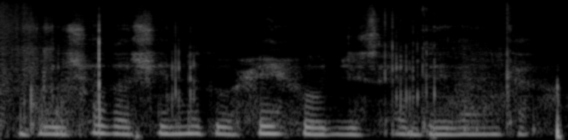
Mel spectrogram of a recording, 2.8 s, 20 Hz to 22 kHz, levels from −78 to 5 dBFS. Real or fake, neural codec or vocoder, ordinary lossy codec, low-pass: fake; codec, 44.1 kHz, 7.8 kbps, Pupu-Codec; none; none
